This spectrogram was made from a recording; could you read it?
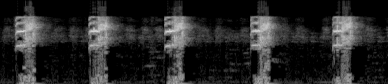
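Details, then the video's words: Lovebird producing ngekek, five harsh buzzy chattering notes evenly spaced, a little over one per second. "Burung love bird ngekek panjang banget 3 menit"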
